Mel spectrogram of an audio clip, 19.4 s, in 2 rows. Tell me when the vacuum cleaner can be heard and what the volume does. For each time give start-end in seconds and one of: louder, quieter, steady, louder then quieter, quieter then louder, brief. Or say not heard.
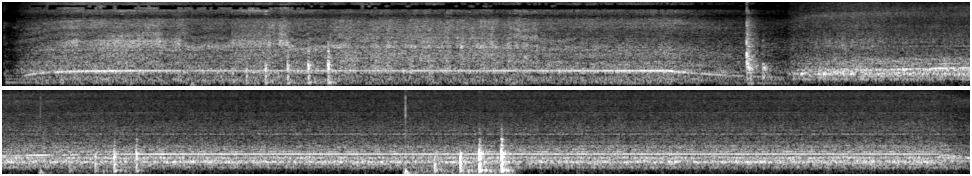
0.0-19.3 steady.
